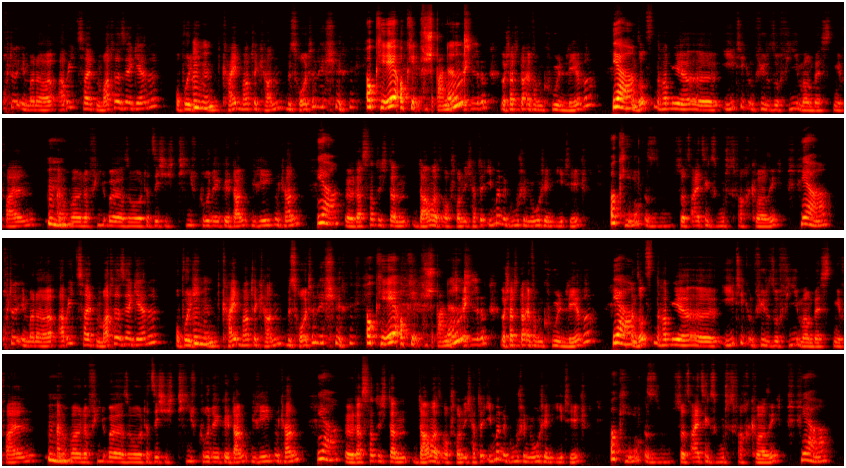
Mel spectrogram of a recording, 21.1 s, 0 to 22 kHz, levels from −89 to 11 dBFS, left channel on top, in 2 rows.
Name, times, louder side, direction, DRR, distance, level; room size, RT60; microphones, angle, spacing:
voice 1, 0.0-4.5 5.5-7.4 7.9-14.3 14.8-17.8 18.5-20.4, right 1 dB, 85° right, 1.3 m, -37 dB
voice 2, 4.5-5.8 7.6-7.9 11.1-11.4 14.5-14.8 18.1-18.6 20.5-20.9, left 4 dB, 40° left, 0.7 m, -29 dB
6.0 x 3.0 x 2.6 m
head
